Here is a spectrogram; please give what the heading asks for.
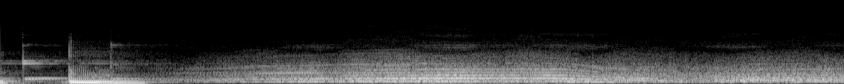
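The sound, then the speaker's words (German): A car speeds along a tree-lined country road at about 70 miles per hour. A heavy thud opens the sequence, then the engine note climbs and settles into a steady, droning hum that carries on alone. “Rasen Sie nicht so, Crocker. Schließlich möchte ich nicht auch noch an einem Chausseebaum landen. 70 Meilen, Chef, das ist doch nicht gerast.”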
